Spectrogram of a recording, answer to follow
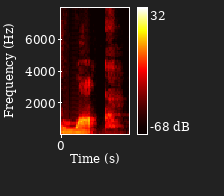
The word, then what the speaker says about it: walk: bu and the word walk the L is definitely silent we don't say walk at all it's just all this a l in the middle this is all so it's walk and the L is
